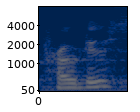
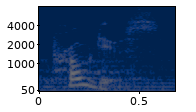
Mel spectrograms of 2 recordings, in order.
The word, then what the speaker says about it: produce: Rhythm matters even in the single words. For example, record contrast, contrast, project, project, or produce or produce. These can either be nouns or verbs depending on which syllable is stressed.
